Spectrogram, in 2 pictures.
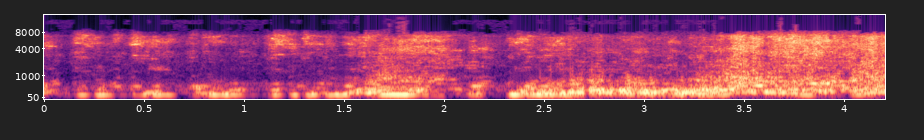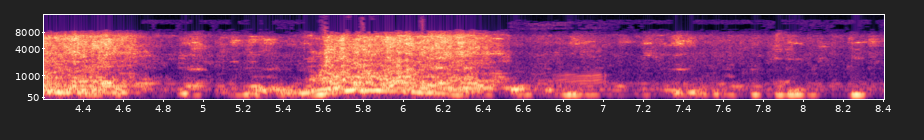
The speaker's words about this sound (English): Like I said, I think it sounds a little bit like a cup car. And it does.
